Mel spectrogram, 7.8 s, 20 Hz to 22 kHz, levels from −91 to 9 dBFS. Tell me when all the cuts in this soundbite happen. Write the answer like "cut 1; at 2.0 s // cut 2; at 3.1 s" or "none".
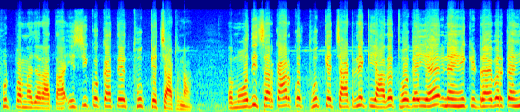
cut 1; at 6.6 s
